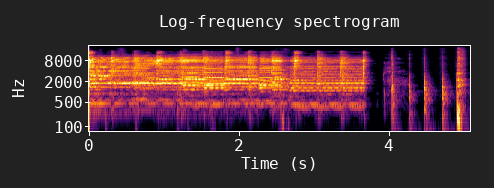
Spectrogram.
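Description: A sustained, droning tonal sound stops abruptly, followed by a quick series of about six sharp, loud knocks in a rapid, uneven rhythm.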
